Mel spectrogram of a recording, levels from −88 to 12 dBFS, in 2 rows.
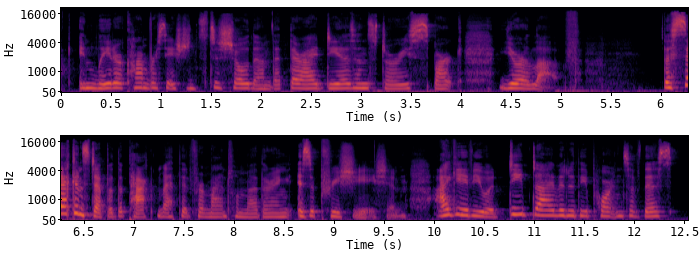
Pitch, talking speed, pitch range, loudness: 205 Hz, 175 wpm, 185-225 Hz, -33 LUFS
